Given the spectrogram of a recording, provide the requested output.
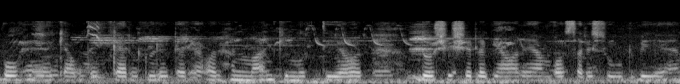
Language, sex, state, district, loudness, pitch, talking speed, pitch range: Hindi, female, Himachal Pradesh, Shimla, -20 LUFS, 190 Hz, 205 wpm, 190-200 Hz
